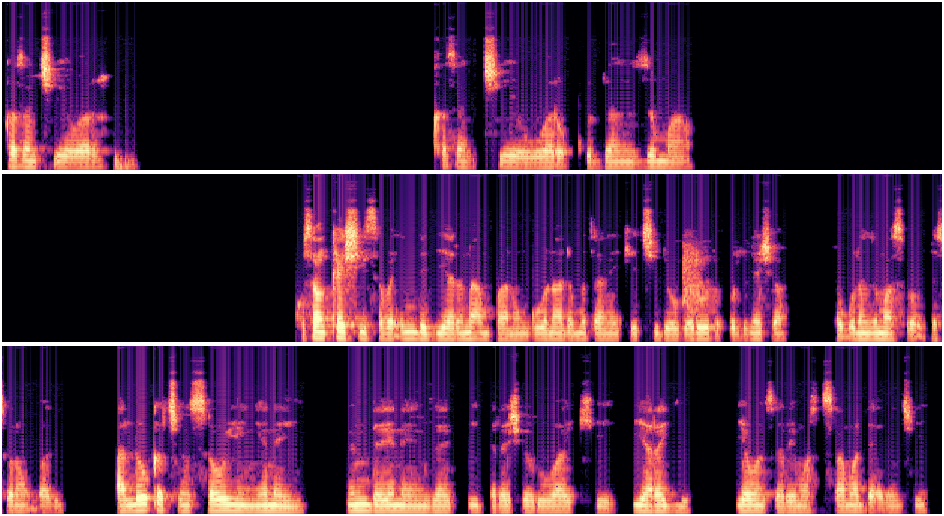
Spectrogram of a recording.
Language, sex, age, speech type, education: Hausa, male, 46-60, spontaneous, tertiary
